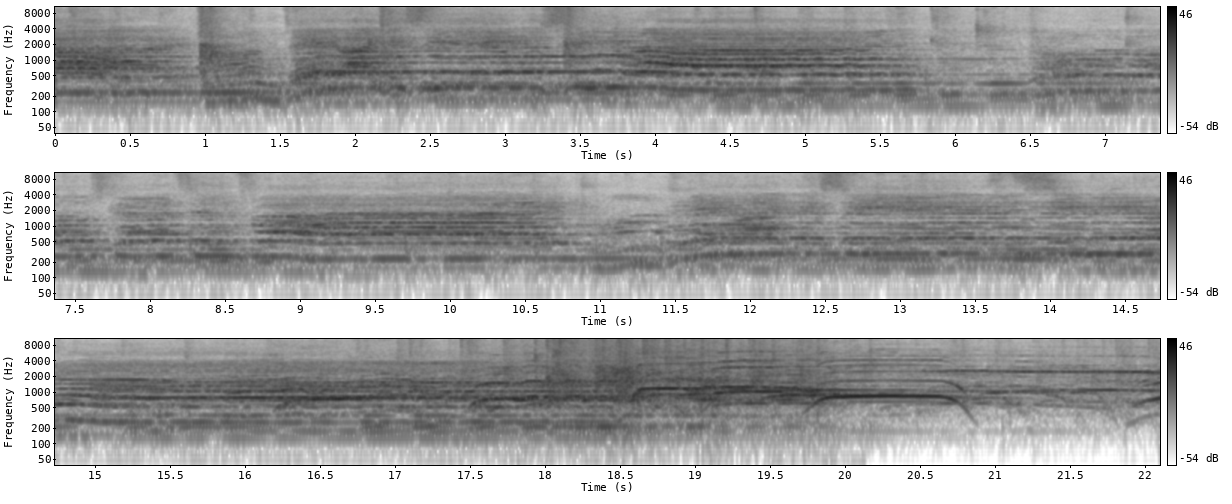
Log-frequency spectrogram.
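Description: Live duet singing with strummed acoustic guitar, two voices together on a slow pop song. Near the end the guitar drops out, leaving the voices on higher, sliding held notes.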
